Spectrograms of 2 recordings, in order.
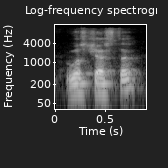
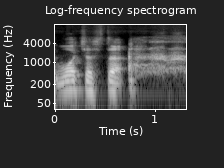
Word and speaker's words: Worcester: And basically, incidentally, how would you pronounce that, Eugene? Worcester.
